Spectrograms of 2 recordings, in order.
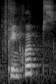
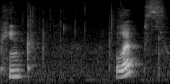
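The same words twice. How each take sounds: First: The name is run together as one word. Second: The name is said as two separate words. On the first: The speaker calls it right. "It's all one word, so I'm supposed to say" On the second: The speaker calls it wrong. "instead of"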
